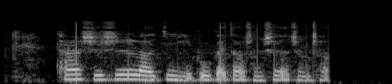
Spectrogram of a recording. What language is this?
Chinese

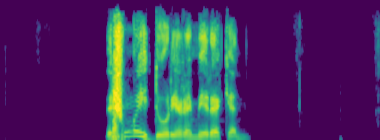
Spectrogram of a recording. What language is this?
Kabyle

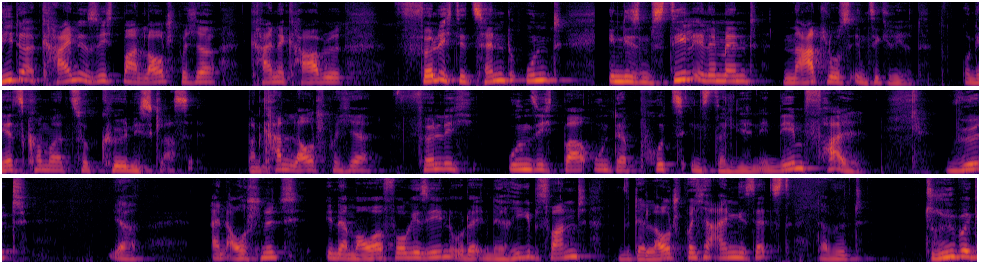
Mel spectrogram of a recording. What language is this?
German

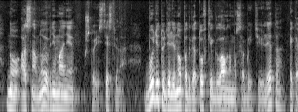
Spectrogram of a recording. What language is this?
Russian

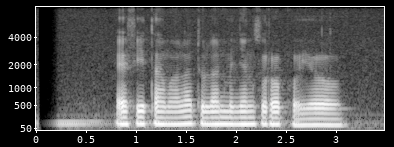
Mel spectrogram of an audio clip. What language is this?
Javanese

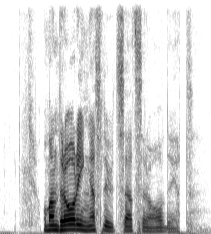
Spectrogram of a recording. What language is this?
Swedish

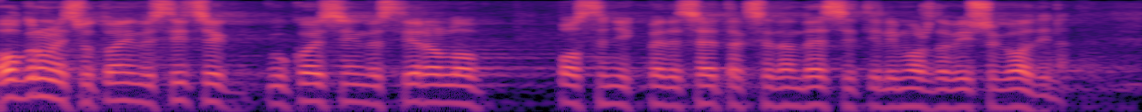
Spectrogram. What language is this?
Serbian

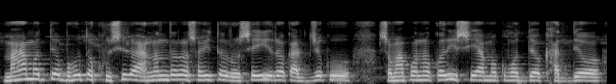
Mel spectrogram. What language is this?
Odia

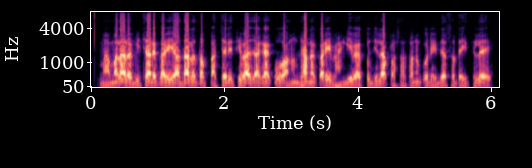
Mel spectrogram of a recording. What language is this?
Odia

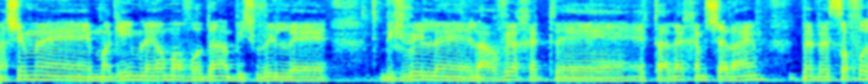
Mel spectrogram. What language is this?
Hebrew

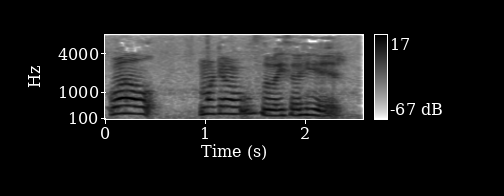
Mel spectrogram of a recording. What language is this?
Welsh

